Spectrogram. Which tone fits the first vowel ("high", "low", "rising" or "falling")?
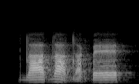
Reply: high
